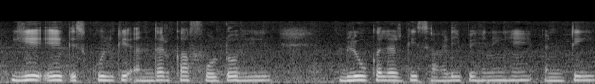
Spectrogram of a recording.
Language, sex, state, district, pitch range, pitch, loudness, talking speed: Hindi, female, Bihar, Jamui, 175-195 Hz, 185 Hz, -18 LUFS, 160 wpm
